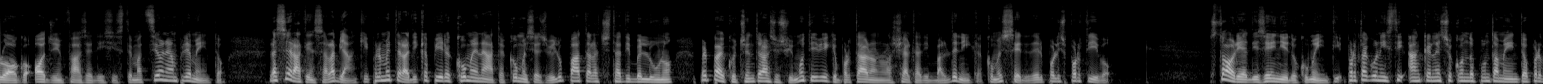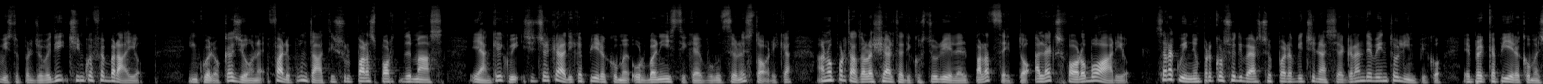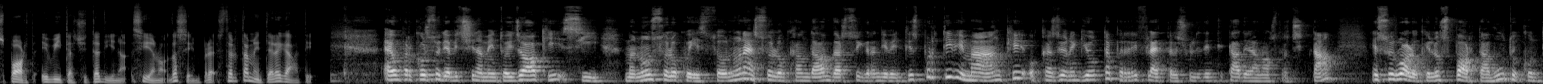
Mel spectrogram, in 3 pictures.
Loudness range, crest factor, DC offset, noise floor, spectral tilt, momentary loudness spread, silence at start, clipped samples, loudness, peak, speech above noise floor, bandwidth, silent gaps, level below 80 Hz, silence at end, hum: 8 LU; 20 dB; under 0.1%; -60 dBFS; -5.5 dB/octave; 12 LU; 0 s; under 0.1%; -24 LUFS; -4 dBFS; 36 dB; 18.5 kHz; none; -62 dBFS; 0 s; none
